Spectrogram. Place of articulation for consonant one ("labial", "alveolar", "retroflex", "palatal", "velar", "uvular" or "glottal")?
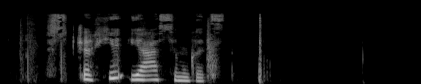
alveolar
